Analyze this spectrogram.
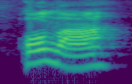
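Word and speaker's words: Olá: Now, another way of saying hello is hola. Emphasis on the second syllable. Hola. It's important here not to confuse it with the Spanish hola, which has its emphasis on the first syllable.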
